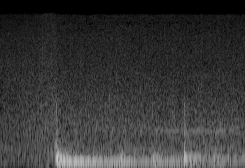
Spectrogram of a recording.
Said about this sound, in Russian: Бурный поток стекает с больших каменных уступов, вливается в озерцо и течет дальше.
